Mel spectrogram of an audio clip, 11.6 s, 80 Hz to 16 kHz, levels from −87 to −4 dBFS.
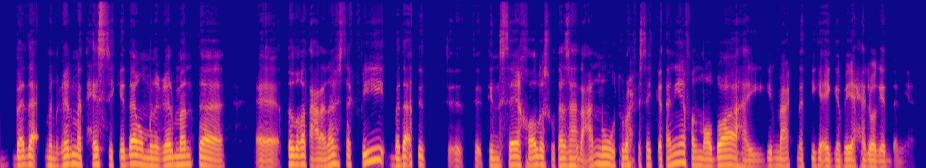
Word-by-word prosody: بدأ 130 +3 +3
من 120 -2 -3
غير 135 +5 +1
ما 145 -3 +3
تحس 135 0 -2
كده 125 +5 +4
ومن 120 -3 +1
غير 120 +3 +2
ما 135 +1 +3
أنت 125 -7 +2 0.4
آآ - - -2
تضغط 140 -2 +3
على 110 +3 0
نفْسك 145 -2 -3
فيه، 195 +6 +2
بدأت 115 -2 +2
ت 130 - -3 0.6
ت - - -6
تنساه 120 +3 +2
خالص 125 0 0
وتزهد 120 0 -1
عنه 145 +7 -1
وتروح 125 -2 0
في - - -11
سكّة 130 -1 -4
تانية، 155 +8 +1
فالموضوع 125 -1 +2
هيجيب 100 +1 -5
معاك 110 +1 -3
نتيجة 115 +2 -4
إيجابية 110 +1 0
حلوة 105 -2 0
جدًا 95 0 -5
يعني. 85 +2 -25
120 Hz, 175 wpm, -23 LUFS, 110-135 Hz, 0.6 s, كده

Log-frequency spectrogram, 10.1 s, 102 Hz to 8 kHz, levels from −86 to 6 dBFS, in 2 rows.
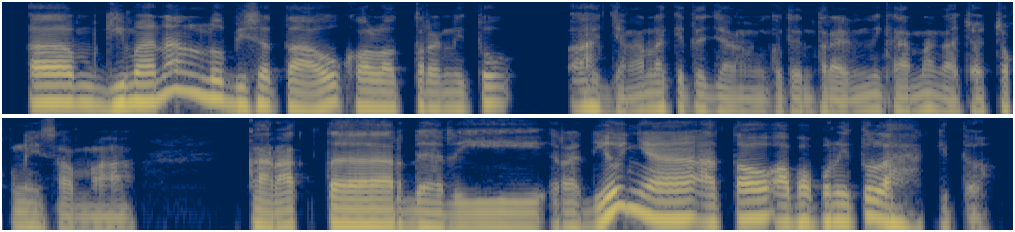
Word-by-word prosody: mmm, 160 -1 +5
gimana 165 - +3
lu 195 -5 +3
bisa 145 -2 0
tahu 125 +2 +1
kalau 125 -5 -1
tren 120 -1 -4
itu, 150 +6 -4 0.2
"Ah 125 +1 -3
janganlah 105 +5 -6
kita 110 - -7
jangan 95 -3 -7
ngikutin 95 0 -9
tren 90 +1 -5
ini 110 - -6
karena 105 +1 -6
nggak 90 +1 -7
cocok 105 +4 -9
nih 95 - -4
sama 85 0 -7 0.5
karakter 115 +1 +2
dari 100 -1 -2
radionya 155 - +4
atau 155 +4 +3
apapun 140 +1 +2
itulah." 135 - +2
Gitu. 80 -8 -12
115 Hz, 160 wpm, -24 LUFS, 100-150 Hz, 0.5 s, mmm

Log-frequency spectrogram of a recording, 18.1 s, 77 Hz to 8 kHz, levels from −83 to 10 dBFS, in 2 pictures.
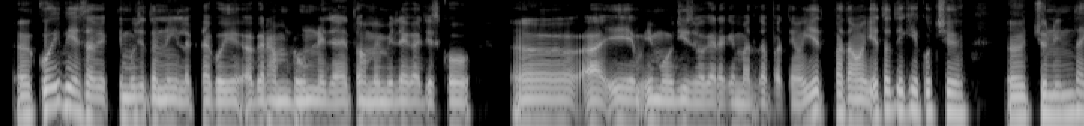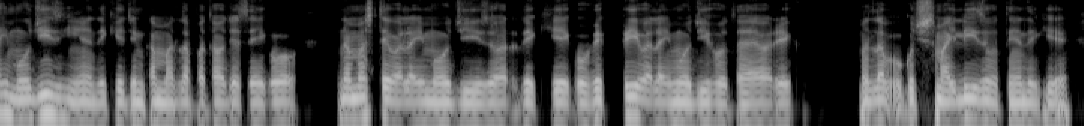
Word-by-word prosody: अ, 120 +1 +3
कोई 155 +5 +4
भी 165 -3 +3
ऐसा 125 -3 +1
व्यक्ति 110 +1 -2
मुझे 110 +1 +2
तो 110 - 0
नहीं 105 0 +3
लगता 100 0 -3
कोई 100 0 +3 0.2
अगर 100 +1 0
हम 95 -1 +2
ढूँढने 100 0 +2
जाएँ, 95 +1 -1
तो 95 - -1
हमें 95 0 +2
मिलेगा, 95 +1 0
जिसको 95 0 -1 0.4
अ - - 0
अ, 105 -1 0
ये 105 +1 0 0.2
इमोजीस 100 -1 +1
वगैरह 95 -1 -2
के 95 - -6
मतलब 90 -1 -4
पते - - -8
हों। 90 - -1
ये 130 +7 +3
पता 125 -4 +2
हो 105 0 +3
ये 100 +5 +2
तो 145 - +1
देखिए 140 0 +1
कुछ 135 0 -1
अ, 130 - +4 0.6
चुनिंदा 125 +2 +2
इमोजीस 115 0 +3
ही 95 - 0
हैं 95 -1 0
देखिए 90 +2 -3
जिनका 95 0 -1
मतलब 95 0 0
पता 95 - -4
हो 95 - 0
जैसे 95 0 -3
एक 90 - -5
वो 95 0 -1 0.4
नमस्ते 110 +1 +2
वाला 95 -1 -1
इमोजीस 95 -1 0
और 90 0 -3
देखिए 95 0 0
वो 95 -1 +1
विक्ट्री 110 +3 +1
वाला 95 -2 -1
इमोजी 95 0 +1
होता 90 0 -2
है 90 +1 0
और 90 - -4
एक 90 0 -4 0.5
मतलब 100 0 +2
वो - - -1
कुछ 100 - -1
स्माइलीज़ 100 0 +2
होती 95 -1 0
हैं 90 0 +3
देखिए। 90 -1 -1
100 Hz, 225 wpm, -20 LUFS, 95-105 Hz, 0.6 s, कोई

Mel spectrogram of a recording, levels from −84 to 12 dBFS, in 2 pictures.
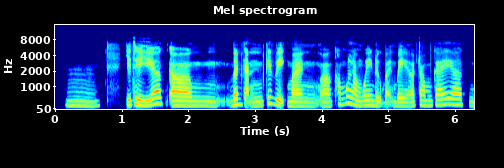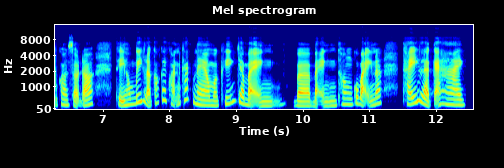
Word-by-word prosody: Ừm, 195 -2 -10 0.4
vậy 215 - +3
thì 210 -5 +4
á, 265 +3 +5
ờ, 195 -1 +5 0.6
bên 230 +2 +3
cạnh 180 -3 +1
cái 280 +7 -2
việc 235 - +3
mà, 180 -1 +2 0.3
ờ, 175 0 -1
không 240 0 -7
có 295 - -2
làm 230 -8 0
quen 215 +1 -2
được 190 -3 -5
bạn 180 - -8
bè 175 -1 0
ở 170 +2 -4
trong 205 0 -5
cái, 225 +4 -2
ơ, 240 -1 +1
buổi 180 - -15
concert 225 -2 -2
đó, 230 +4 +4 0.3
thì - - +1
hông 230 +5 -5
biết 345 +4 +1
là - - +5
có - - -8
cái 430 - -5
khoảnh - - -6
khắc 450 -3 -5
nào 225 -8 +1
mà 195 -1 -3
khiến 275 +6 -3
cho 300 -7 +1
bạn 185 -5 +2 0.3
và 185 -1 +3
bạn 180 +2 -3
thân 250 +1 -7
của 285 - -2
bạn - - +3
đó 275 +2 +1 0.3
thấy 270 +6 +5
là - - +5
cả - - +7
hai, 230 -4 0
215 Hz, 230 wpm, -22 LUFS, 190-250 Hz, 0.6 s, cả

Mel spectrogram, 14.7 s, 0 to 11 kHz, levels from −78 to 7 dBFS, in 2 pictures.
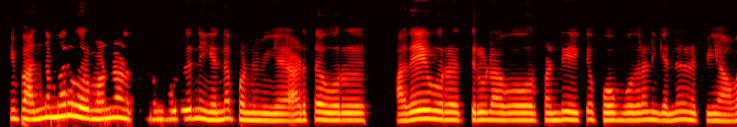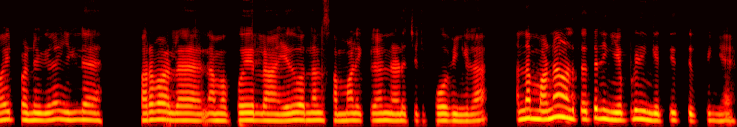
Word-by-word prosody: இப்ப 230 +1 -2
அந்த 240 +4 +3
மாதிரி 295 +2 +4
ஒரு 240 - +5
மன 240 +3 +2
அழுத்தம் 220 -1 -5
வரும்போது 215 +2 -1
நீங்க 210 -3 +2
என்ன 225 - +1
பண்ணுவீங்க? 185 -2 +2 0.2
அடுத்த 190 +2 -2 0.2
ஒரு 190 0 +2 0.5
அதே 200 +5 +4 0.2
ஒரு 200 -1 +2 0.2
திருவிழாவோ, 195 -1 +1
ஒரு 185 - -1
பண்டிகைக்கோ 195 +1 0
போகும்போதெல்லாம் 190 +1 +1
நீங்க 185 -1 -1
என்ன 205 +3 -1
நினைப்பீங்க? 180 -2 -2
அவாய்ட் 195 +4 -3
பண்ணுவீங்களா? 190 +2 0
இல்ல 200 +1 -2 0.6
பரவாயில்ல, 195 -1 +1 0.3
நம்ம 180 0 0
போயிறலாம். 185 -2 +1
எதுவா 190 +1 +2
இருந்தாலும் 190 0 -2
சமாளிக்கலாம்னு 185 +1 -2
நினைச்சிட்டு 175 -1 -6
போவீங்களா? 175 0 -1 0.4
அந்த 235 +2 +3
மன 245 +7 +4
அழுத்தத்தை 220 0 -1
நீங்க 200 -2 +2
எப்படி 220 +3 -1
நீங்க 180 -2 +1
தீர்த்துப்பீங்க? 175 -1 -6
190 Hz, 160 wpm, -23 LUFS, 185-210 Hz, 0.6 s, ஒரு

